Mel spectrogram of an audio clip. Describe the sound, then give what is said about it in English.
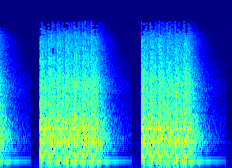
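Machine guns firing at a Las Vegas shooting range: two long, loud bursts of rapid fire separated by a brief pause, with the tail of an earlier burst at the start and another burst beginning at the very end. “At this firing range in Las Vegas, gun enthusiasts shoot machine guns.”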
